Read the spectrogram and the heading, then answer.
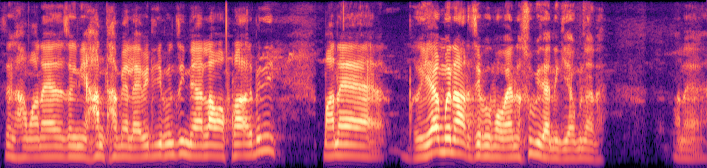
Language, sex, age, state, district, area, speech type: Bodo, male, 45-60, Assam, Udalguri, urban, spontaneous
